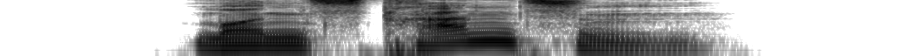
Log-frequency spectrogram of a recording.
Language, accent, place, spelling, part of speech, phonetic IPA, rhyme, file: German, Germany, Berlin, Monstranzen, noun, [mɔnˈstʁant͡sn̩], -ant͡sn̩, De-Monstranzen.ogg
- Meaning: plural of Monstranz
